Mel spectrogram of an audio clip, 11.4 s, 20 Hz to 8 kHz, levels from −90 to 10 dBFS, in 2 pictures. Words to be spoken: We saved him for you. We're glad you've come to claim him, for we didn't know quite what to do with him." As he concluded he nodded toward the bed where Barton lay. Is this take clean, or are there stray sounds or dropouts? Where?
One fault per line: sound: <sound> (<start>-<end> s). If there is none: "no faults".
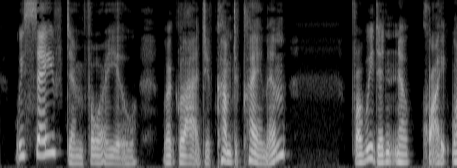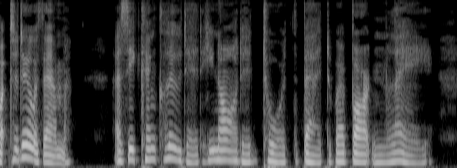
no faults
